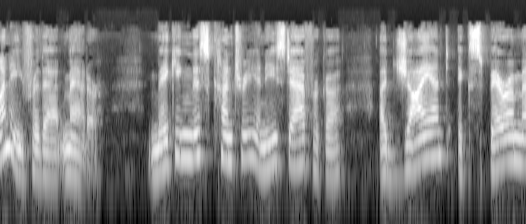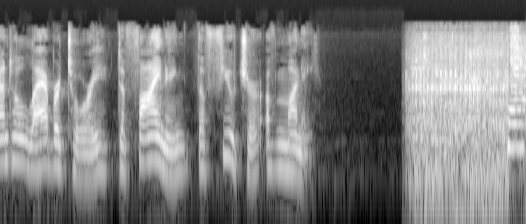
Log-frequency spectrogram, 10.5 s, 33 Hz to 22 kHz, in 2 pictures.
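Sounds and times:
speech: 0:00.0 - 0:08.5
rumble of bus engines at a bus station in Nairobi Kenya: 0:09.3 - 0:10.5
blaring horns honking at a bus station in Nairobi Kenya: 0:10.3 - 0:10.5.

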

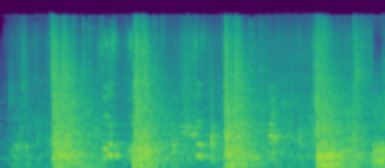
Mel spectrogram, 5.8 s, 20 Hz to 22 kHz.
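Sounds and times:
heavy impacts on a door being forced in: 0:00.8 - 0:02.6, 0:03.4 - 0:04.0, 0:04.8 - 0:05.6.

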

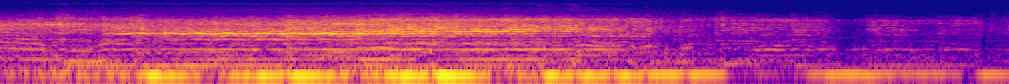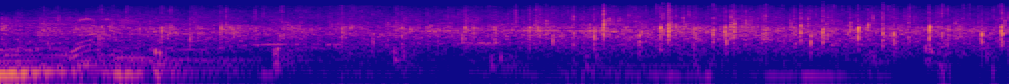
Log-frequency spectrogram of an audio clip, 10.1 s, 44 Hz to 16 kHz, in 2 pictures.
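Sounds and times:
song with a steady bass line: 0:00.0 - 0:05.9
small group of audience clapping unevenly: 0:05.0 - 0:10.0.

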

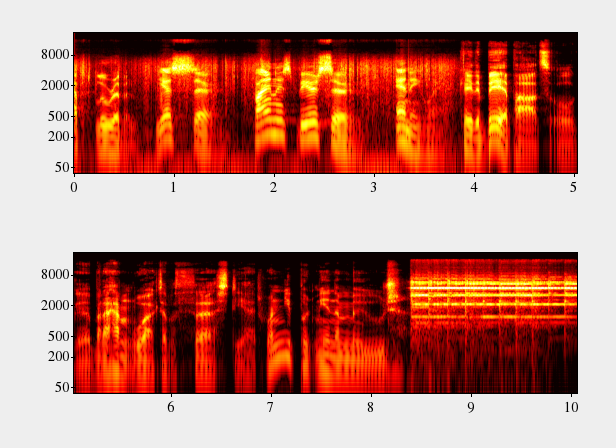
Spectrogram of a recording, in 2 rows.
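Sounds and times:
speech: 0:00.0 - 0:08.6
high-pitched metallic bell ringing: 0:08.4 - 0:10.0.

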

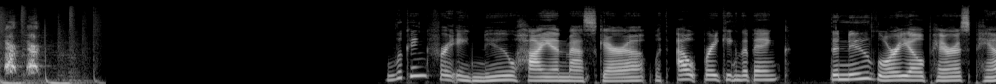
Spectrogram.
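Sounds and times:
dogs barking and yipping: 0:00.0 - 0:00.6
speech: 0:03.9 - 0:09.9.

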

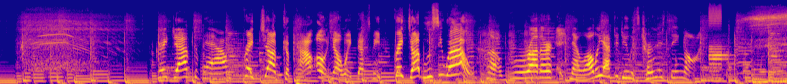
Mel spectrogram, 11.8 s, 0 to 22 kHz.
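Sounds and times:
power drill whirring: 0:00.2 - 0:02.2
speech: 0:02.4 - 0:10.6.

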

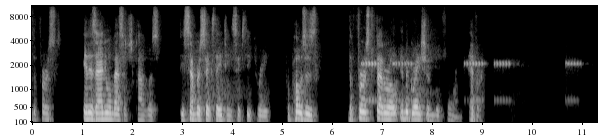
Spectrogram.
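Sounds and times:
speech: 0:00.0 - 0:09.1
telephone ringing with warbling electronic trill: 0:08.6 - 0:09.8, 0:10.7 - 0:11.3.

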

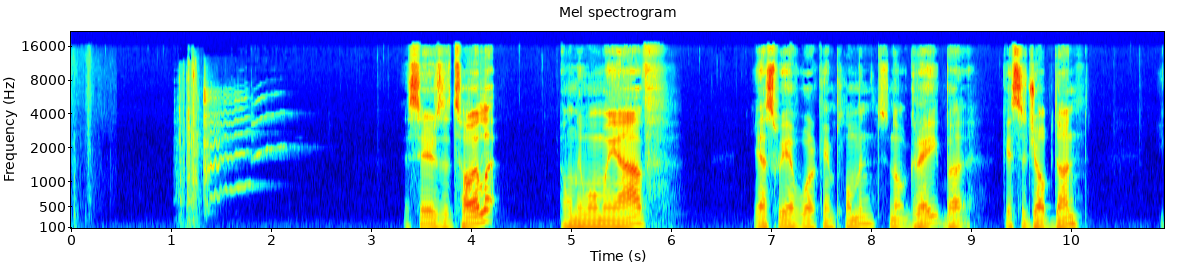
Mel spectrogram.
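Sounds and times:
bathroom door scraping open with squealing hinges: 0:01.0 - 0:02.5
speech: 0:03.3 - 0:04.3, 0:04.9 - 0:06.0, 0:06.8 - 0:10.2.

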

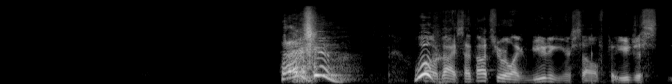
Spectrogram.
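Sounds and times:
speech: 0:02.8 - 0:03.5, 0:04.2 - 0:06.7
person sneezing: 0:02.8 - 0:03.7.

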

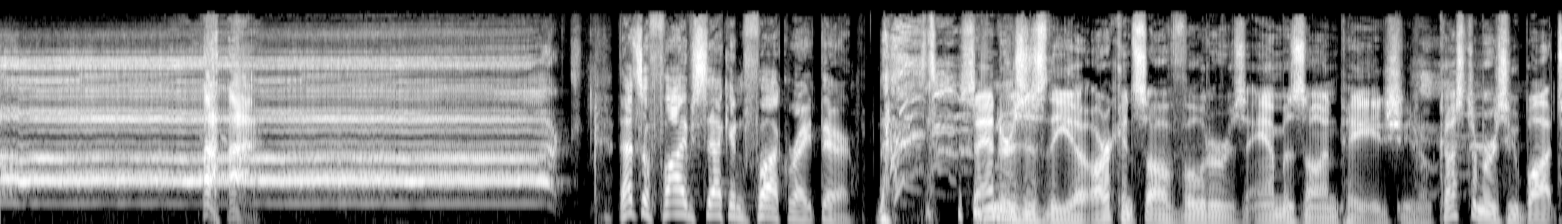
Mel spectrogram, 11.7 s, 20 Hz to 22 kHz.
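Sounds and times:
man screaming an expletive: 0:00.0 - 0:04.3
speech: 0:01.5 - 0:02.0, 0:04.6 - 0:11.7.

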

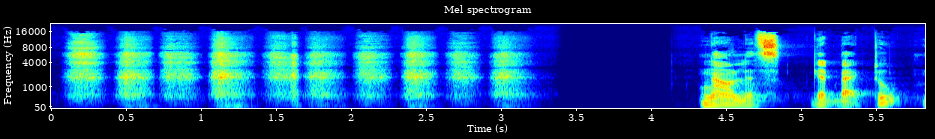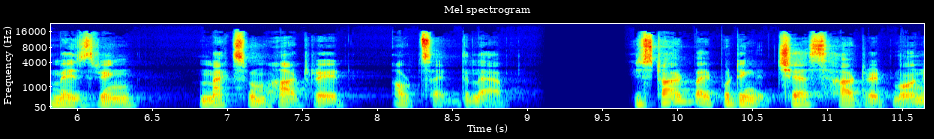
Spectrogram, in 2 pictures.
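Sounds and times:
person imitating heavy labored breathing of running at zone 3 intensity: 0:00.0 - 0:03.4
speech: 0:04.3 - 0:09.0, 0:09.7 - 0:11.6.

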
